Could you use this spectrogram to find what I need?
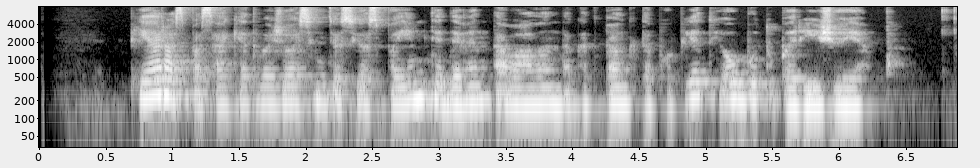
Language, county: Lithuanian, Vilnius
